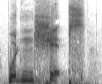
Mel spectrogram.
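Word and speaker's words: Wooden Shjips: Today, I've got something just to sort of take you away on a bit of real dreamy psychedelia by a band called Wooden Ships, which has got a silent J in it, S-H-J-I-P-S, Wooden Ships.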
